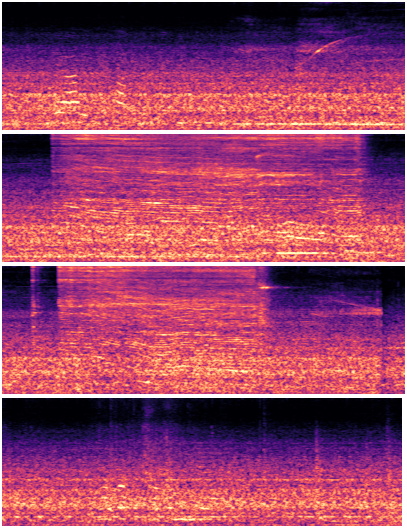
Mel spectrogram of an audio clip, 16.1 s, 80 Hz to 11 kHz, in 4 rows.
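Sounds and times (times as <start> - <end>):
power tool cutting roof panel: 2.6 - 11.8.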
